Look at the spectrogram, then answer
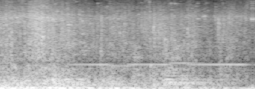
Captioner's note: clattering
